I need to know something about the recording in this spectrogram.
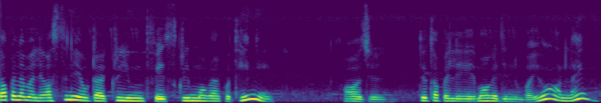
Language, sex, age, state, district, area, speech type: Nepali, female, 30-45, West Bengal, Darjeeling, rural, spontaneous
